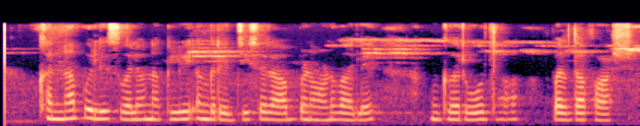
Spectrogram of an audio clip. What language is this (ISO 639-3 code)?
pan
